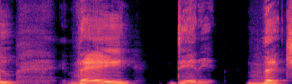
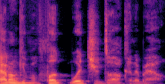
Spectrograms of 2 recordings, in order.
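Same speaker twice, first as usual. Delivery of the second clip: quick, softer, offhand mock; 8 semitones lower, 7 dB quieter, faster than usual. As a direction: toss it off like it doesn't matter.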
